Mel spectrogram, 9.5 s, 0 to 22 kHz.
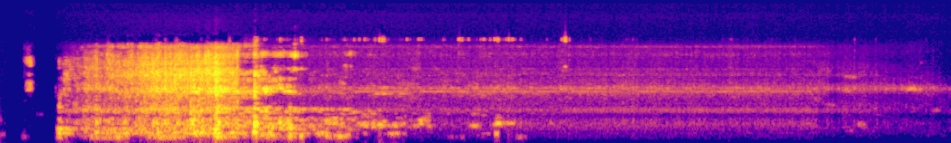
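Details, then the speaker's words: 0.5 HP Tullu water pump motor roaring harshly for a couple of seconds, then a thin high whine fading out; worn bearings and water seal, also delivering little water; fix is replacing both bearings and the water seal. "तो आपने सुना motor बहुत तेज आवाज कर रहा है।"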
